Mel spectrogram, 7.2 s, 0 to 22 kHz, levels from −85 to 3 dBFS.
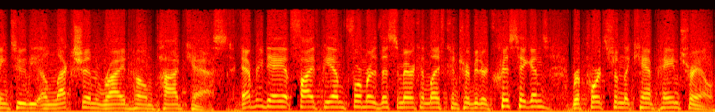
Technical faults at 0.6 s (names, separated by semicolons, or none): stuck bit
